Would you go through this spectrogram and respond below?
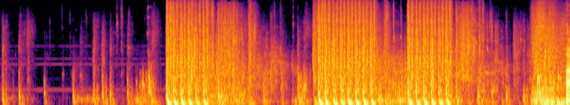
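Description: Rapid bursts of automatic gunfire from the survival shooter Once Human, loud and sustained in several long volleys with short gaps, preceded by scattered lighter impact sounds.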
